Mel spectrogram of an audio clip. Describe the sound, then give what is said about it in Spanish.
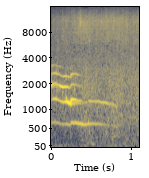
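A single drawn-out kitten meow, clear, its pitch sliding gently downward as it fades over about a second against a faint background hiss. “El gatito ha bebido una importante cantidad de vino y con una mueca de alegría nos invita a girar el primer disco de esta jornada,”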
